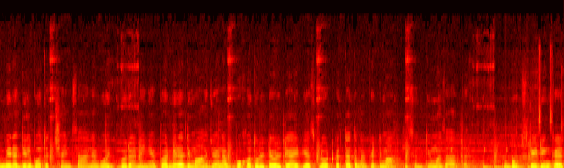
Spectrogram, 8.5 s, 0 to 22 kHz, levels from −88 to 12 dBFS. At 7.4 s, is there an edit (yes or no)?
yes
